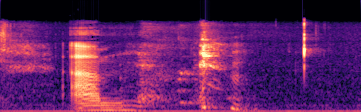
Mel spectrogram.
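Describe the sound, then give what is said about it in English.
A harsh cough bursts out, followed by a couple of softer throaty coughs and a faint click, all over a steady low electrical hum. “I'm coughing too.”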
